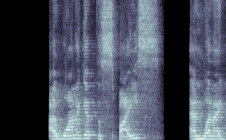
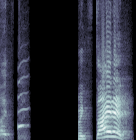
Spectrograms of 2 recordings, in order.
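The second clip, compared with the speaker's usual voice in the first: excited; 9 semitones higher than usual. Real, not acted. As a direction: sound thrilled. About to eat.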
